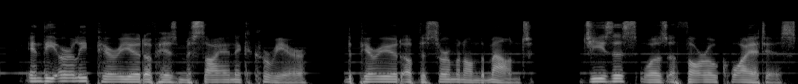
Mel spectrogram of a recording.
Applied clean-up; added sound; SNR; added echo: neural mask model RNNoise.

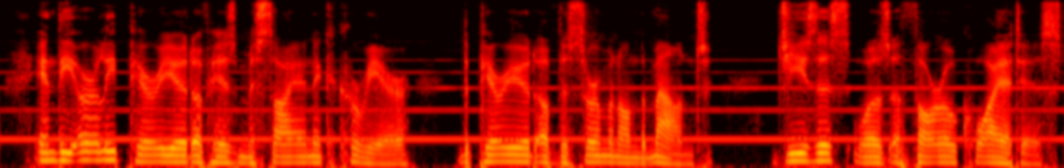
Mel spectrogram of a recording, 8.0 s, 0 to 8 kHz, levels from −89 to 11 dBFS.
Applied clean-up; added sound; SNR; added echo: none; Wind instrument, woodwind instrument; 17 dB; none.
